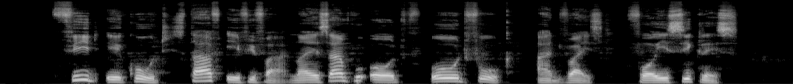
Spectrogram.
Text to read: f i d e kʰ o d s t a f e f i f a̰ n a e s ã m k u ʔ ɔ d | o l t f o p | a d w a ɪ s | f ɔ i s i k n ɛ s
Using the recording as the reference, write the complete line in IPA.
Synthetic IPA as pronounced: f i d e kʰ o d s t a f e f i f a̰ n a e s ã m p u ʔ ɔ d | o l d f o k | a d v a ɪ s | f ɔ i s i k n ɛ s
